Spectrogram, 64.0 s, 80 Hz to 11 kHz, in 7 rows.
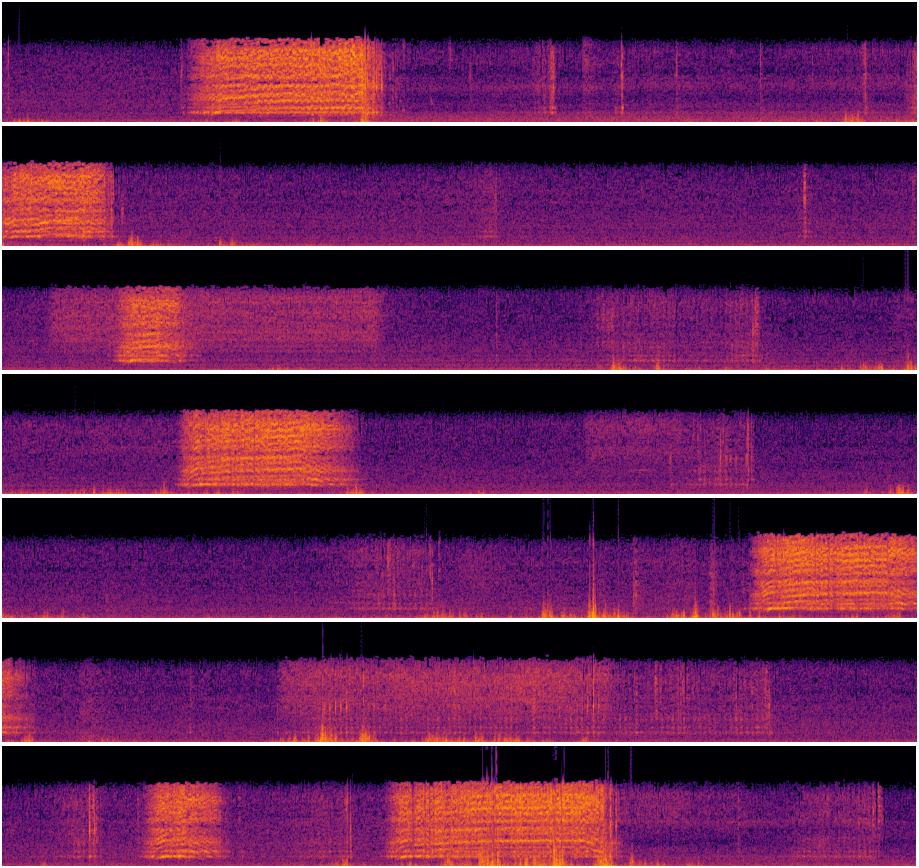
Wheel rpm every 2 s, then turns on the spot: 10, 120, 10, 0, 50, 10, 0, 0, 0, 20, 10, 0, 20, 0, 40, 50, 0, 0, 0, 0, 10, 0, 90, 0, 10, 30, 20, 0, 30, 70, 70, 0.
10-12 20-22 24-26 40-42 48-54 56-58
